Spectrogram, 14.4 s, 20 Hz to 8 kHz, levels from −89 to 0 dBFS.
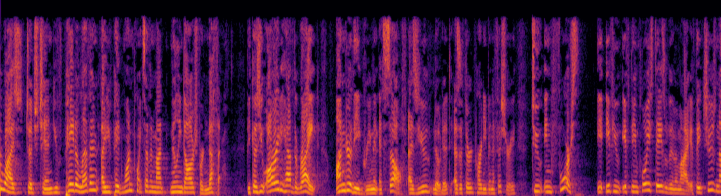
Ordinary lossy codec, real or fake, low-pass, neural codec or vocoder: MP3, 64 kbps; fake; 7.2 kHz; vocoder, 44.1 kHz, 80 mel bands, Vocos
